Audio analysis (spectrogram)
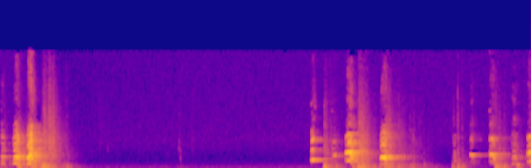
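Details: Young Maltipoo playing with a milk jug it does not like, letting out one quick yap, a long quiet gap, then a cluster of shrill, strained barks and yips near the end.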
